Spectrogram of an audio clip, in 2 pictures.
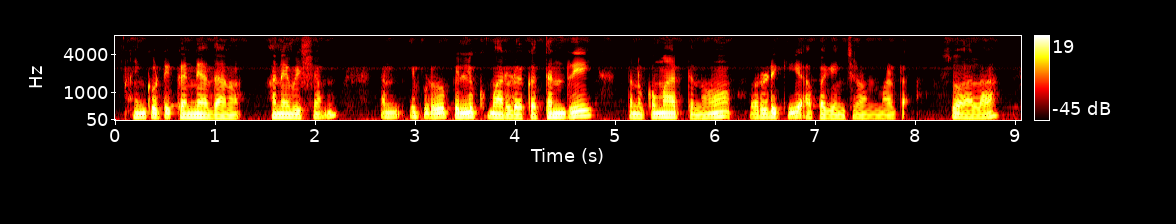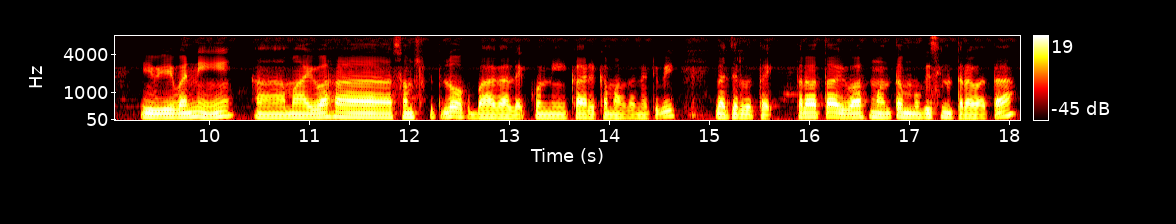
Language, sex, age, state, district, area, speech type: Telugu, male, 18-30, Andhra Pradesh, Sri Balaji, rural, spontaneous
